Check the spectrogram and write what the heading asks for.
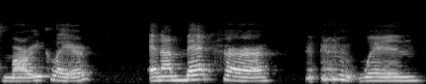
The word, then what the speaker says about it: Marie Claire: Claire but as pretty as French so it's pronounced Marie Claire and I met her when before she left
